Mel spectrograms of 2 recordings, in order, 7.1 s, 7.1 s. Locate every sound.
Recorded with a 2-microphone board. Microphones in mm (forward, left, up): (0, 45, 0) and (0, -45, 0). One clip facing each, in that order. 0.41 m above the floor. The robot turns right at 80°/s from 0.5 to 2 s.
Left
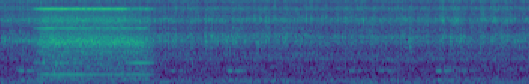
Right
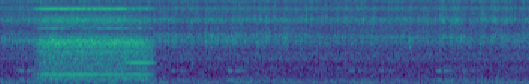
Only background noise.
